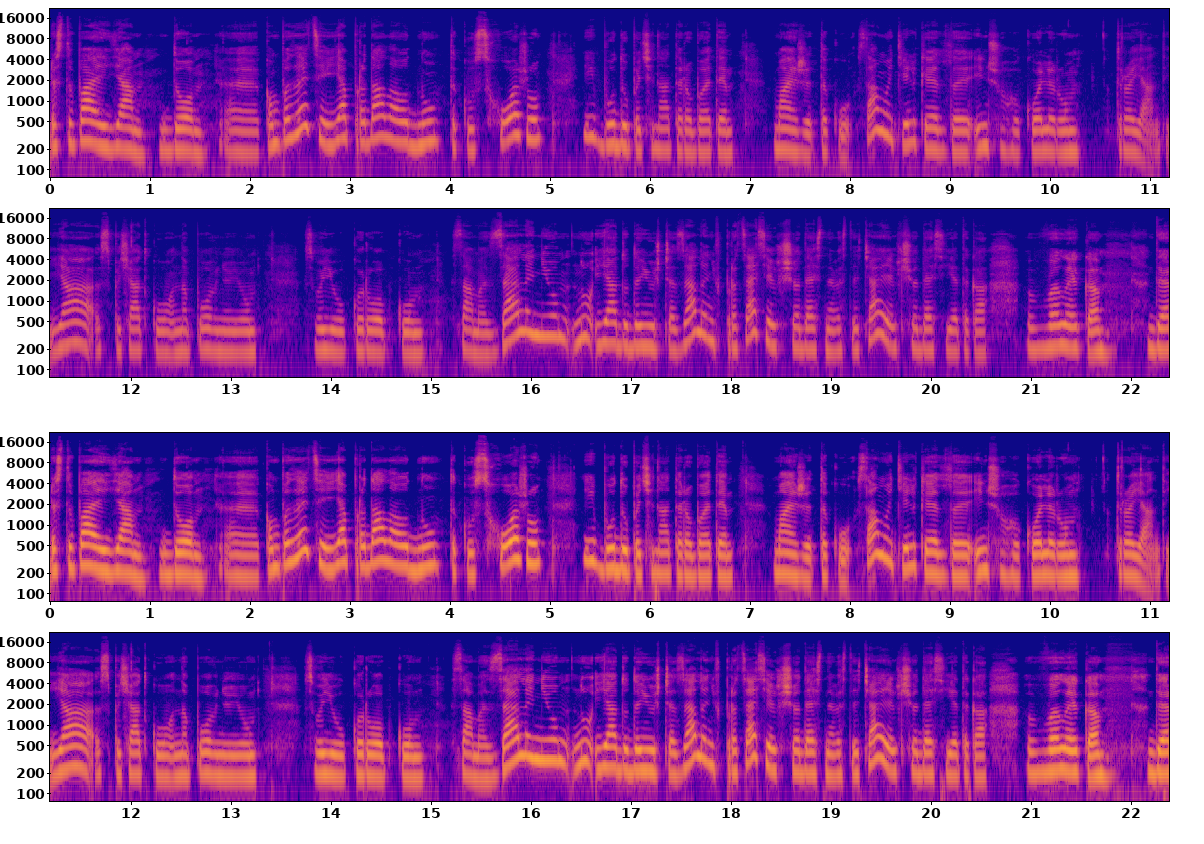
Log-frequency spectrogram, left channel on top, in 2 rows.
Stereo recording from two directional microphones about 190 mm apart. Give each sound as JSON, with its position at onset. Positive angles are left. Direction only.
{"t": 0.0, "sound": "a woman's voice", "side_deg": -20}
